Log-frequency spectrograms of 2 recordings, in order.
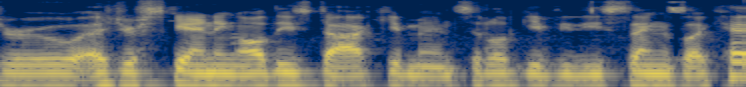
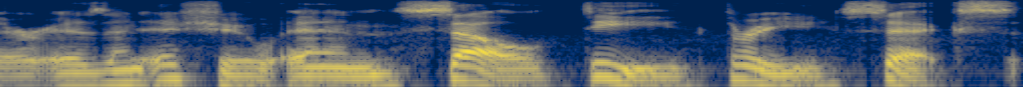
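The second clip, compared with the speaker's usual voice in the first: mechanical, synthesized, straight robot voice. Describing a game where a robot voice speaks your response; Sam robot voice. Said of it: "speak like straight up robot".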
